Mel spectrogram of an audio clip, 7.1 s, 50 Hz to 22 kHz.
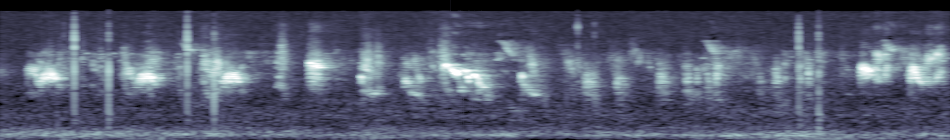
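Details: Light-vented bulbul, 16 April 2023: a series of bright, sharp chirps roughly every half second to a second, with a few twittering clusters, over soft low background noise and occasional clicks.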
